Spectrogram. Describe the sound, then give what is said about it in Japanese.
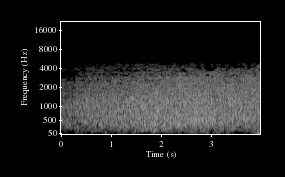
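Steady roar of rushing water from the rapids of the Kiso River, a fast mountain stream in a steep, narrow valley, a dense continuous hiss that stays loud and unbroken throughout, with no voices. “木曽川の荒々しさを秘めた瀬音を聞きながらの歩みは、先で崖が立ちはだかり、途絶えてしまうのではないかと思わせるほど。”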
